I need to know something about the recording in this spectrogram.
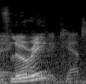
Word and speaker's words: Fleury: Marc-Andre, how do you pronounce that last name? Fleury.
